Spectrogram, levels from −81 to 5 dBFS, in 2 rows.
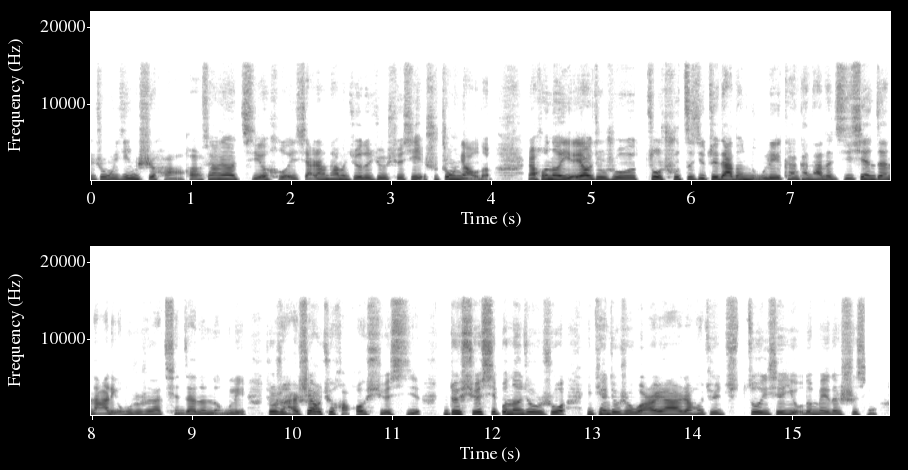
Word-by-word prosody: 这 255 Hz, -, -4 dB
种 210 Hz, -4 st, -2 dB
应 275 Hz, +3 st, 0 dB
试 190 Hz, -3 st, -4 dB
哈， 160 Hz, -4 st, -11 dB
好 170 Hz, 0 st, -6 dB
像 255 Hz, +5 st, -2 dB
要 255 Hz, -1 st, +3 dB
结 160 Hz, -6 st, -4 dB
合 165 Hz, -, -5 dB
一 160 Hz, -, -5 dB
下， -, -, -8 dB
让 225 Hz, +4 st, -1 dB
他 240 Hz, 0 st, -1 dB
们 230 Hz, -2 st, -1 dB
觉 175 Hz, -2 st, -1 dB
得 200 Hz, +1 st, -1 dB
就 200 Hz, -2 st, -2 dB
是 -, -, -14 dB
学 190 Hz, 0 st, -5 dB
习 235 Hz, +4 st, -3 dB
也 -, -, -6 dB
是 200 Hz, -, -12 dB
重 250 Hz, -1 st, +2 dB
要 195 Hz, -, -2 dB
的， 360 Hz, +4 st, -9 dB, 0.3 s
然 185 Hz, 0 st, +1 dB
后 245 Hz, -, +1 dB
呢， 240 Hz, -1 st, +6 dB
也 185 Hz, -4 st, +3 dB
要 240 Hz, +1 st, +8 dB
就 230 Hz, -1 st, +1 dB
是 215 Hz, -, -6 dB
说 220 Hz, -2 st, +1 dB
做 270 Hz, -5 st, +4 dB
出 245 Hz, +2 st, -3 dB
自 240 Hz, +1 st, -3 dB
己 180 Hz, -, -1 dB
最 240 Hz, +7 st, +2 dB
大 230 Hz, -1 st, +6 dB
的 225 Hz, -, 0 dB
努 210 Hz, -4 st, -1 dB
力， 190 Hz, -1 st, +2 dB
看 205 Hz, +1 st, -5 dB
看 205 Hz, -1 st, -4 dB
他 205 Hz, -, -1 dB
的 205 Hz, -1 st, -2 dB
极 175 Hz, -2 st, -6 dB
限 240 Hz, +5 st, +1 dB
在 225 Hz, -1 st, 0 dB
哪 200 Hz, -4 st, -1 dB
里， -, -, -3 dB
或 195 Hz, +2 st, -4 dB
者 195 Hz, -, -3 dB
是 200 Hz, -, -4 dB
他 195 Hz, -, -1 dB
潜 180 Hz, -4 st, -9 dB
在 195 Hz, 0 st, 0 dB
的 185 Hz, -, -1 dB
能 180 Hz, 0 st, -4 dB
力。 180 Hz, -, -4 dB, 0.2 s
就 285 Hz, 0 st, +5 dB
是 285 Hz, -, +2 dB
还 195 Hz, -8 st, +1 dB
是 270 Hz, -, 0 dB
要 305 Hz, -4 st, +6 dB
去 265 Hz, 0 st, -1 dB
好 -, -, -7 dB
好 205 Hz, +1 st, +2 dB
学 175 Hz, -4 st, -4 dB
习， 185 Hz, -2 st, -5 dB, 0.2 s
你 230 Hz, -, -4 dB
对 300 Hz, +2 st, +6 dB
学 250 Hz, 0 st, +3 dB
习 265 Hz, +1 st, 0 dB
不 265 Hz, -, +2 dB
能 255 Hz, 0 st, +5 dB
就 260 Hz, 0 st, +4 dB
是 235 Hz, -, +2 dB
说 235 Hz, +1 st, +2 dB, 0.2 s
一 250 Hz, -, 0 dB
天 245 Hz, +1 st, +2 dB
就 250 Hz, 0 st, +3 dB
是 235 Hz, -, -1 dB
玩 185 Hz, -4 st, +2 dB
呀， 210 Hz, 0 st, +4 dB
然 190 Hz, -1 st, +1 dB
后 190 Hz, -1 st, -3 dB
就 220 Hz, +3 st, -3 dB
去 185 Hz, -, -13 dB
做 250 Hz, -3 st, +2 dB
一 220 Hz, -, 0 dB
些 225 Hz, +3 st, 0 dB
有 215 Hz, -1 st, -1 dB
的 185 Hz, -, -1 dB
没 185 Hz, -2 st, -1 dB
的 220 Hz, +2 st, -2 dB
事 225 Hz, 0 st, -7 dB
情 195 Hz, -5 st, -12 dB
215 Hz, 370 characters per minute, -23 LUFS, 190-240 Hz, 0.3 s, 要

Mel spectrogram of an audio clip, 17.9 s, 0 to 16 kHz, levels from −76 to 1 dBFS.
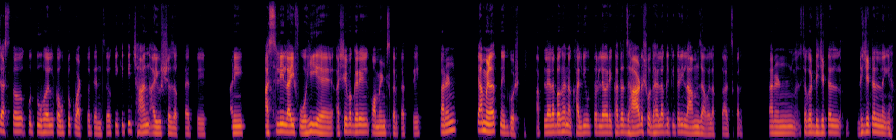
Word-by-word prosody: जास्त 160 Hz, 0 st, -2 dB, 0.3 s
कुतूहल, 140 Hz, -2 st, -2 dB
कौतुक 135 Hz, +1 st, -5 dB
वाटतं 130 Hz, -, -3 dB
त्यांचं, 120 Hz, +1 st, -7 dB
की 145 Hz, -, -5 dB
किती 145 Hz, +3 st, -6 dB
छान 140 Hz, +2 st, +1 dB
आयुष्य 125 Hz, 0 st, -1 dB
जगताहेत 115 Hz, -1 st, -7 dB
ते. 110 Hz, -1 st, -10 dB, 0.6 s
आणि 130 Hz, +1 st, +2 dB, 0.5 s
असली 155 Hz, +3 st, +4 dB
लाईफ 140 Hz, 0 st, +7 dB
वही 130 Hz, +4 st, +2 dB
है 125 Hz, -3 st, +3 dB
असे 125 Hz, +5 st, 0 dB
वगैरे 145 Hz, 0 st, +2 dB
कमेंट्स 130 Hz, -1 st, -2 dB
करतात 115 Hz, -2 st, -7 dB, 0.2 s
ते, 120 Hz, -, -8 dB, 0.4 s
कारण 155 Hz, +6 st, +1 dB, 0.5 s
त्या 175 Hz, -, +6 dB
मिळत 160 Hz, -1 st, +9 dB
नाहीत 135 Hz, -3 st, -1 dB
गोष्टी. 110 Hz, -1 st, -7 dB, 0.2 s
आपल्याला 135 Hz, +4 st, 0 dB
बघा 145 Hz, +2 st, +2 dB
ना, 150 Hz, -2 st, 0 dB
खाली 135 Hz, 0 st, -2 dB
उतरल्यावर 135 Hz, 0 st, -1 dB
एखादं 135 Hz, +2 st, -2 dB
झाड 135 Hz, +1 st, +5 dB
शोधायला 140 Hz, -2 st, -1 dB
कितीतरी 145 Hz, 0 st, -4 dB
लांब 125 Hz, +1 st, +1 dB
जावं 110 Hz, -4 st, -4 dB
लागतं 110 Hz, -1 st, -11 dB
आजकाल. -, -, -11 dB, 0.5 s
कारण 130 Hz, 0 st, -2 dB, 0.2 s
सगळं 140 Hz, -1 st, -1 dB
डिजिटल, 135 Hz, 0 st, -1 dB, 0.4 s
डिजिटल 145 Hz, 0 st, +1 dB
नाही, 120 Hz, -3 st, -2 dB
135 Hz, 145 wpm, -26 LUFS, 130-145 Hz, 0.6 s, मिळत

